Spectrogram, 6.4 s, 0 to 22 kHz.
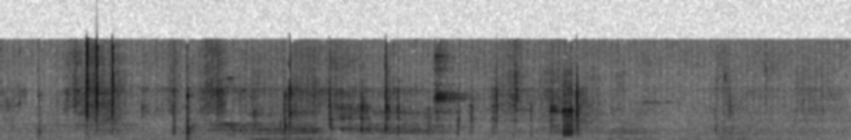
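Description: Scattered light metal clicks and scrapes of a hand-held socket driver with an 8 mm socket being fitted onto and turning a motorcycle's oil filter screen cover bolts, with a brief low handling bump about two seconds in.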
